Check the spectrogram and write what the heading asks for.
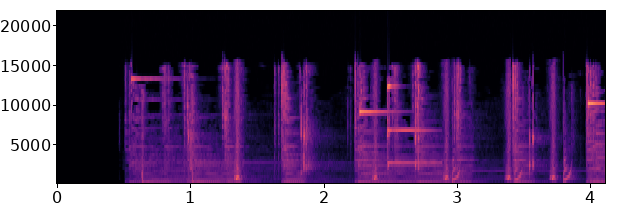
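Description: Short cartoon-style outro jingle. It starts about half a second in with two deep thumps, then a bright tune broken by quick rising plops.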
